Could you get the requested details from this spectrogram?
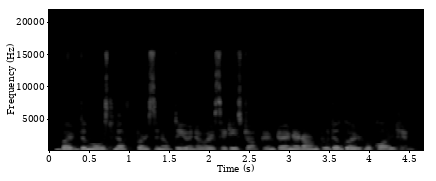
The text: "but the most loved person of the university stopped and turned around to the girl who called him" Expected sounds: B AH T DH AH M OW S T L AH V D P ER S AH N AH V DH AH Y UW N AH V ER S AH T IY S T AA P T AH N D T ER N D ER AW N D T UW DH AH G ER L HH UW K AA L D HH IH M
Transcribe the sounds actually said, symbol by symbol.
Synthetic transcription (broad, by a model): B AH T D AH M OW S T L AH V P ER S AH N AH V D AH Y UW N AH V ER S AH T IY S T AA P T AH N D T ER N D ER AW N D T UW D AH G ER L HH UW K AA L D HH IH M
